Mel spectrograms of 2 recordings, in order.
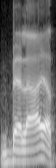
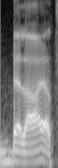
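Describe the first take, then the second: No difference in how they are said.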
